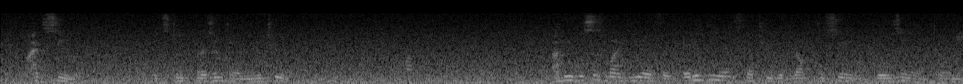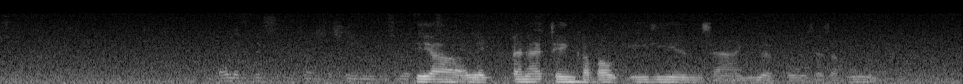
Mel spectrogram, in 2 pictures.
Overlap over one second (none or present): present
